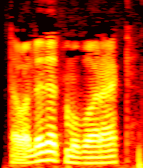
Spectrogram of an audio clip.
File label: dari Happy birthday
